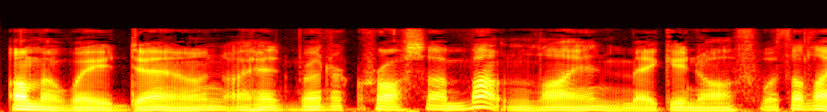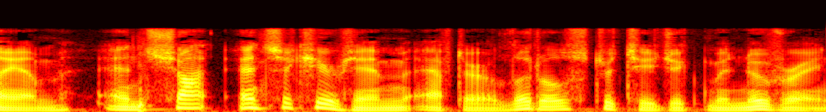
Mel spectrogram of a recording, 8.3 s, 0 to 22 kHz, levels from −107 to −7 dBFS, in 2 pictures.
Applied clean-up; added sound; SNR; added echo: none; Whoosh, swoosh, swish; 18 dB; none.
